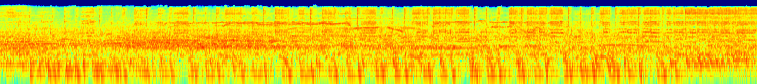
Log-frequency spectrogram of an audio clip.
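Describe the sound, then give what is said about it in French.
A large crowd of protesters cheers, sings and dances at an improvised concert by a DJ playing from a balcony on Al-Nour Square in Tripoli, Lebanon; voices loud and continuous throughout, with rhythmic chanting of slogans for change and scattered shouts rising over the dense roar. “Il fait danser et chanter la foule des contestataires et reprend les mots d'ordre de changement.”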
